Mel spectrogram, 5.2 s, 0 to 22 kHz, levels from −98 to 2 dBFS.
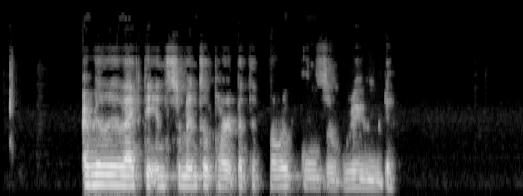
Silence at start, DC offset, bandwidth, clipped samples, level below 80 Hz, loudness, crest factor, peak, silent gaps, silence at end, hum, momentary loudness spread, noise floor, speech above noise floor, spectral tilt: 0.1 s; under 0.1%; 9.4 kHz; under 0.1%; -60 dBFS; -19 LUFS; 18 dB; -2 dBFS; none; 1.3 s; none; 14 LU; -82 dBFS; 64 dB; -5.5 dB/octave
